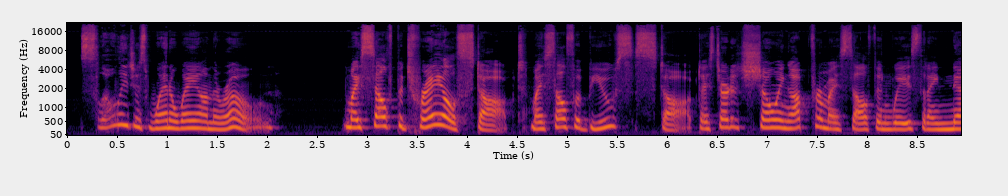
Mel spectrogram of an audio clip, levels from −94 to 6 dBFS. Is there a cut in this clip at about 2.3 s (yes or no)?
no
